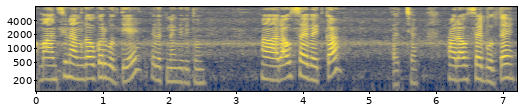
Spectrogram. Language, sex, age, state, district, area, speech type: Marathi, female, 30-45, Maharashtra, Ratnagiri, rural, spontaneous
